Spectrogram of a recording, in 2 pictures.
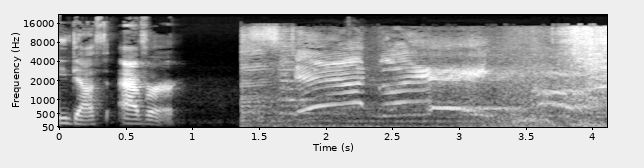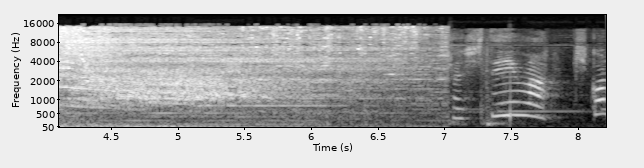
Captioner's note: death scream as he gets Falcon Punched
